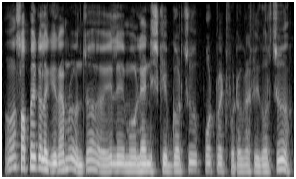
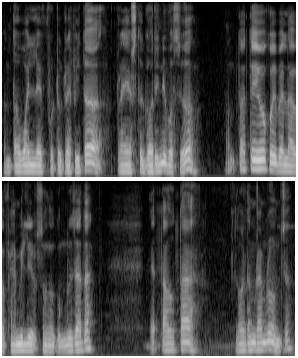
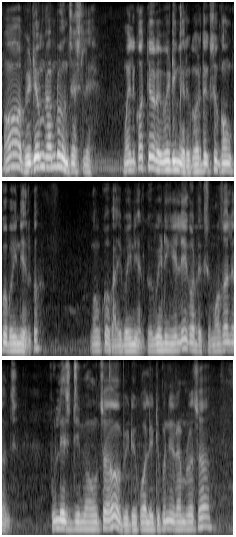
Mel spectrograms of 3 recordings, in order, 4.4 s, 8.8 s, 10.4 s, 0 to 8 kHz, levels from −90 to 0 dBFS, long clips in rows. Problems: background sounds at intervals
